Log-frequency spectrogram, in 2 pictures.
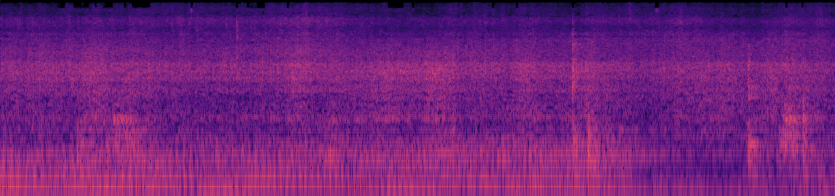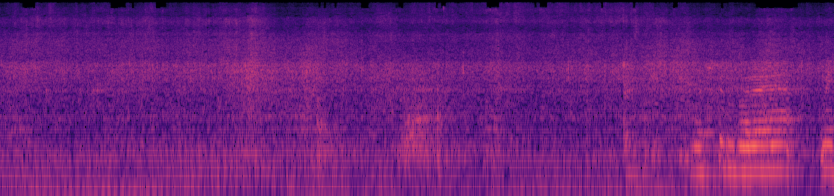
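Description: Vegetables being stirred and mixed in a large pot for Goan chav chav, with steady scraping and sizzling throughout and a few sharper knocks of the spoon against the pot near the end.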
